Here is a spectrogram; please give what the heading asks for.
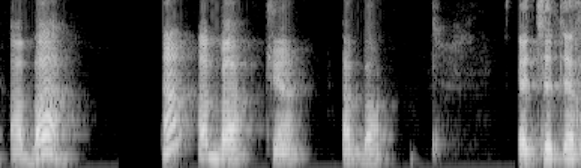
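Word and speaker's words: אבא: Aleph, Bet, Aleph. Donc c'est Abba.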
